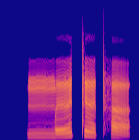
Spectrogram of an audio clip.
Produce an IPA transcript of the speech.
mː ɘ t ɘ t̪ʰ ɐ

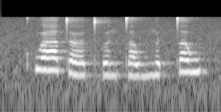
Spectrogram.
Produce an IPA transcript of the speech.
kʷʰ aː˥ t̪ œː˨ t̪ʰ ɵ˨ n t̪ ɐ˨ w n̪ ɵ˧ t̚ t̪ ɐ˥ w

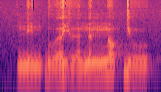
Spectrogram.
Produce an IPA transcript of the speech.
n i˨˩ n ɓ u˨˩˦ ə̯ j ɨ˨˩˨ ə̯ n ə˧ ŋ n ɔ˦˥ k̚ j u˧

